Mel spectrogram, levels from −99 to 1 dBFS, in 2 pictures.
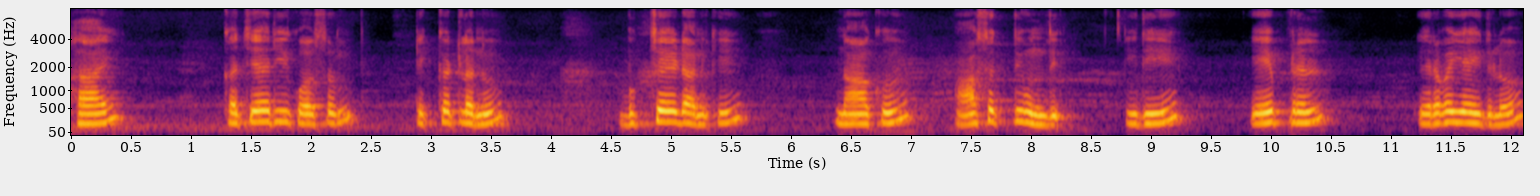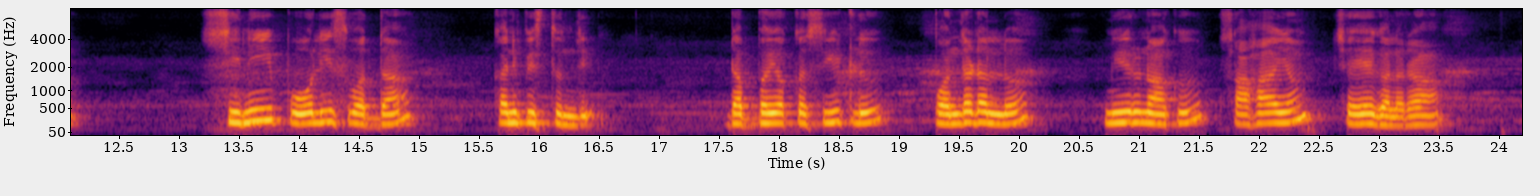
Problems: constant background noise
